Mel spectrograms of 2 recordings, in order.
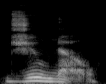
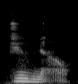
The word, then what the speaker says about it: Juneau: It's like the month, June, and then A-U on the end, and E-A-U in English is pronounced like O. Comes from French, so that's Juneau. Juneau.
